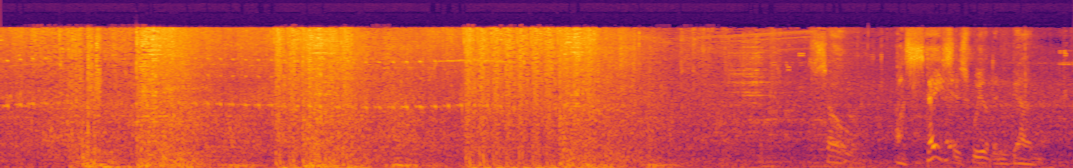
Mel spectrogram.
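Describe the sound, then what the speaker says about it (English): Rapid bursts of fire from the Braytech Werewolf auto rifle in a sci-fi shooter, dense chattering shots through the first half before tapering into scattered impacts, with someone talking over the action. "this auto rifle here, the Braytech Werewolf"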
